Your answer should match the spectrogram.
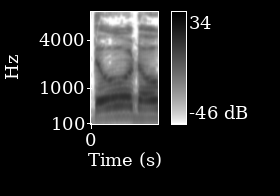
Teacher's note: इनके उच्चारण में जीभ पीछे की ओर मुड़कर तालु से टकराती है और आवाज सामने गिरती है। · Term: उत्तिप्त व्यंजन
